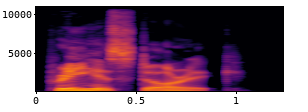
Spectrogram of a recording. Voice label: "prehistoric", voice, spelling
